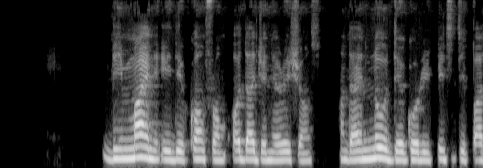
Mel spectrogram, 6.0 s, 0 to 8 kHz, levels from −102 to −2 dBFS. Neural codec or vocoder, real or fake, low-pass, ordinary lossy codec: none; real; none; none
